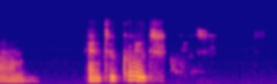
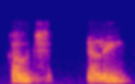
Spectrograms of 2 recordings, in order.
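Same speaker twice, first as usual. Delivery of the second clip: ordinary delivery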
